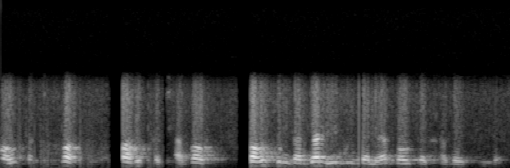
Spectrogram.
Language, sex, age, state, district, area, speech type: Maithili, male, 60+, Bihar, Begusarai, urban, conversation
